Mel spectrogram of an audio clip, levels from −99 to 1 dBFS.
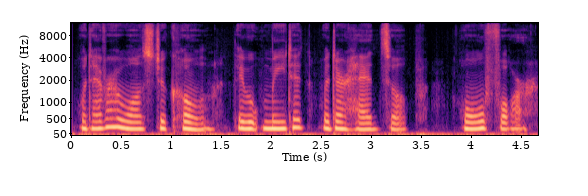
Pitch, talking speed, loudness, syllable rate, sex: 200 Hz, 165 wpm, -15 LUFS, 4.2 syllables/s, female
